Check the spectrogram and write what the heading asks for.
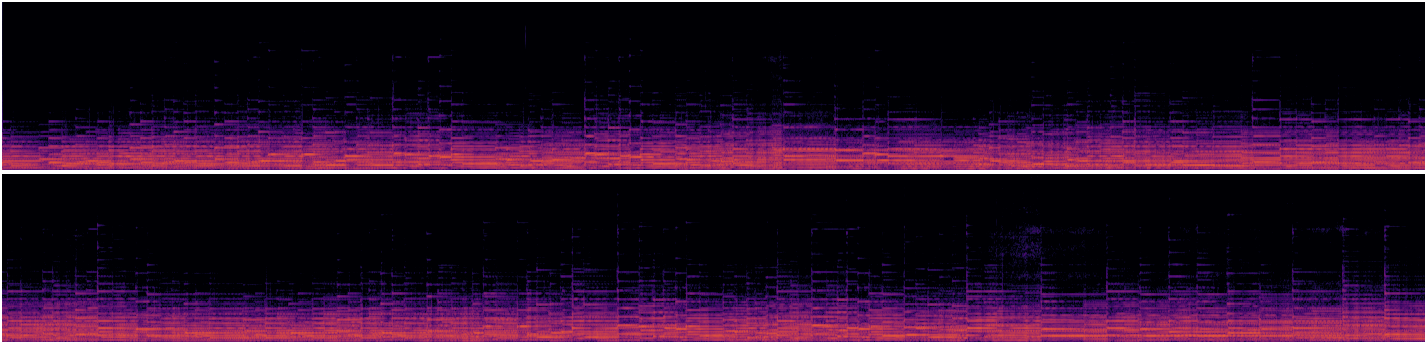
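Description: Grand piano played solo: a continuous passage of many overlapping notes at an even loudness.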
